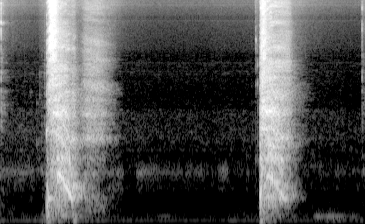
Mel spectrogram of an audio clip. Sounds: Sneeze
